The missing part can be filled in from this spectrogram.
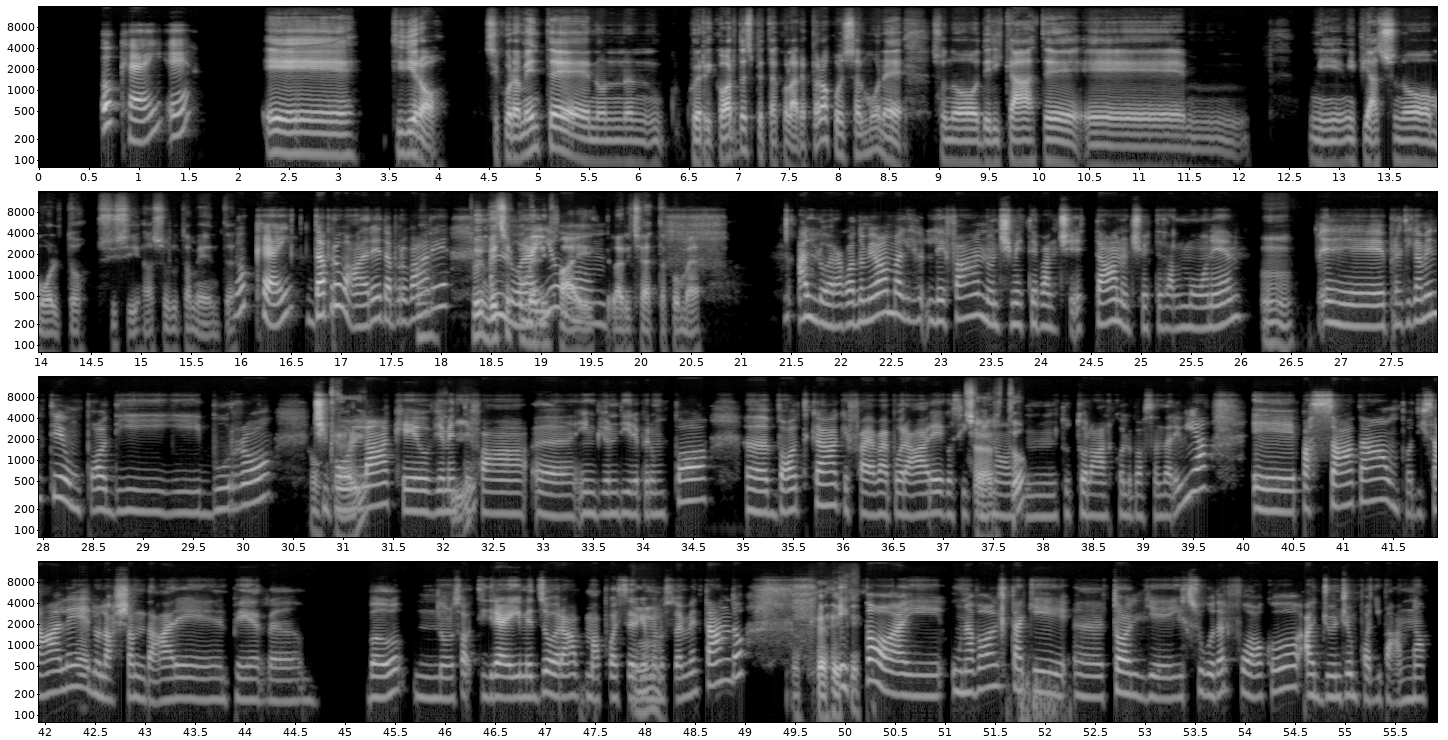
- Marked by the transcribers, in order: drawn out: "ehm"; tapping; other noise; drawn out: "di"; laughing while speaking: "Okay"; other background noise
- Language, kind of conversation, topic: Italian, unstructured, Qual è il tuo piatto preferito e perché ti rende felice?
